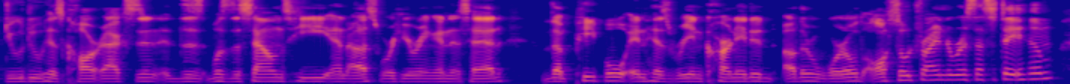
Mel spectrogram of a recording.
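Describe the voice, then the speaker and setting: A young man with a raspy, sick voice chatting excitedly while reacting to an anime in a small home studio, talking into a boom mic. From United States. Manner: excitable, chatty, laughing often. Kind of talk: casual anime reaction commentary. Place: small bedroom studio with neon lights. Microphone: studio mic on boom arm, headphones.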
